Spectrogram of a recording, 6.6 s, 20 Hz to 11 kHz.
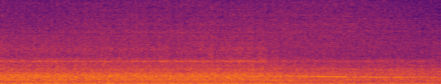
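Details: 1953 GE 80-ton long-frame diesel-electric locomotive, last run by the Navy in 1998, running after contactor repair: heavy, even engine roar with a steady tone drifting lower as it loads up and moves forward and reverse normally; throttle has some dead spots, probably loose wiring.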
